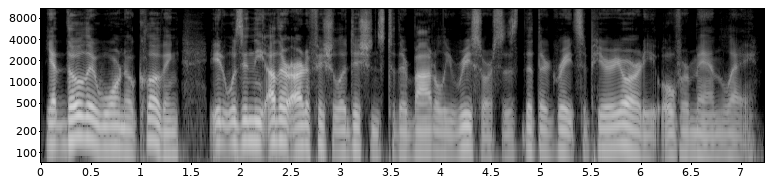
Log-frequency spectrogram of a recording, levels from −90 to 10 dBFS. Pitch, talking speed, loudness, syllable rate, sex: 105 Hz, 200 wpm, -20 LUFS, 5.9 syllables/s, male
